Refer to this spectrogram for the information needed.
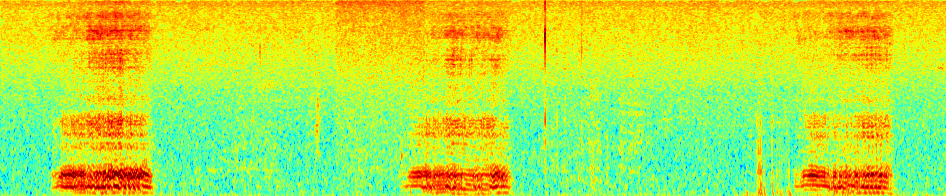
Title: My snoring dog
